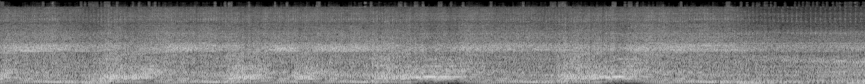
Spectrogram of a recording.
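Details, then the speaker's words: Harley Sprint 350 single-cylinder motorcycle from the 1970s with dual pipes, first run in about 18 years after police seizure and auction; hard to start, possibly from a plugged exhaust. Crisp bark rises and falls cleanly through several throttle blips, no knocks or rattles; normal running and revving. "the Dual pipes are sweet sounds really cool I've never heard of 350 before and that sounds awesome"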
